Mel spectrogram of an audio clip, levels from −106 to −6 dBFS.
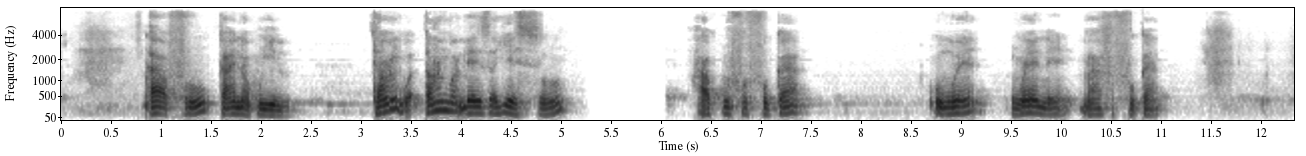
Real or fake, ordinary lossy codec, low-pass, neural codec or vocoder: fake; AAC, 32 kbps; 7.2 kHz; codec, 16 kHz, 2 kbps, FunCodec, trained on LibriTTS, 25 frames a second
